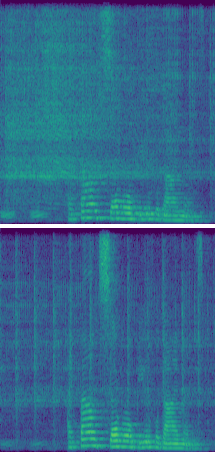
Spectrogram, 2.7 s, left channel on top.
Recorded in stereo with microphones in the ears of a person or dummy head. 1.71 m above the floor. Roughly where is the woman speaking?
Right.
